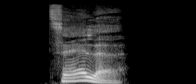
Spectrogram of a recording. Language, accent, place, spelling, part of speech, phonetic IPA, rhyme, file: German, Germany, Berlin, zähle, verb, [ˈt͡sɛːlə], -ɛːlə, De-zähle.ogg
- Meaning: inflection of zählen: 1. first-person singular present 2. first/third-person singular subjunctive I 3. singular imperative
